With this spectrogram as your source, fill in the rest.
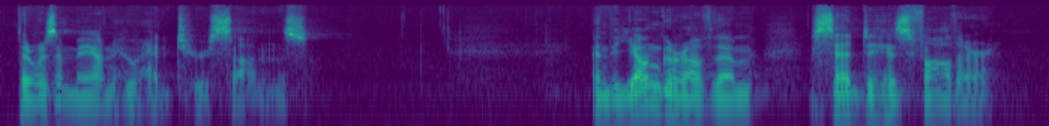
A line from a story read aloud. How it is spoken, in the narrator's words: you can almost hear his voice crackling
